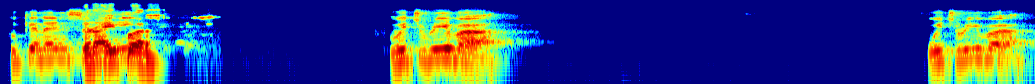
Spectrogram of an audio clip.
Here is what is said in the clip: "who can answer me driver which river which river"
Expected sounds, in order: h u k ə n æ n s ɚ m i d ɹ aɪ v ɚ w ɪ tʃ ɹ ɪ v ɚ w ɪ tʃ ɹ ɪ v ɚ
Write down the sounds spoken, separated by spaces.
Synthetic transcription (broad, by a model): h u k ə n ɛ n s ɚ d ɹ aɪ f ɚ w ɪ tʃ ɹ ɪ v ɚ w ɪ tʃ ɹ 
